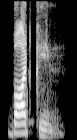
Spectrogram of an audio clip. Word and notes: bodkin: Indian

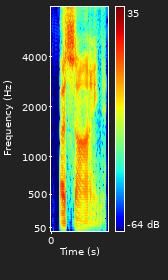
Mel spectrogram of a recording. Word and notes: assign: American English

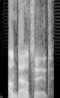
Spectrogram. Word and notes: undoubted: British English

